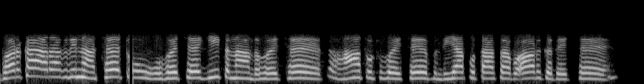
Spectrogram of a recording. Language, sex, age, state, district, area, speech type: Maithili, female, 45-60, Bihar, Supaul, rural, conversation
